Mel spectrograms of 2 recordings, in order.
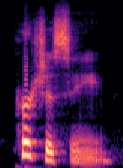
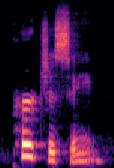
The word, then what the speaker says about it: purchasing: an ER per per purchasing purchasing and syllable stresses on the first the first one the first syllable Department Department syllable stresses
